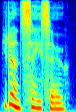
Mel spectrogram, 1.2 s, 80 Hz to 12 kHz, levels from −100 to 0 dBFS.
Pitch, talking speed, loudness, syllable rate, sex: 215 Hz, 210 wpm, -17 LUFS, 4.4 syllables/s, female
